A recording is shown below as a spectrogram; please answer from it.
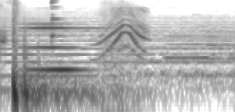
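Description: Cartoon sound effects over background music: a sharp click, a short low tone, then a whistle-like glide that rises and falls once, about a second in.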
